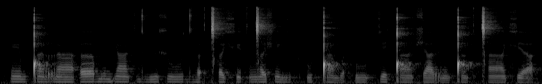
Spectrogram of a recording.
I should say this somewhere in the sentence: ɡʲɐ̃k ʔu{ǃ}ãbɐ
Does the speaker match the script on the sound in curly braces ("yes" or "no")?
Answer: yes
